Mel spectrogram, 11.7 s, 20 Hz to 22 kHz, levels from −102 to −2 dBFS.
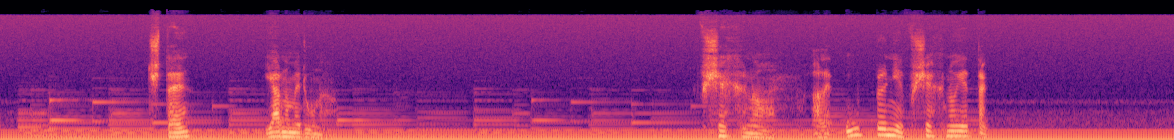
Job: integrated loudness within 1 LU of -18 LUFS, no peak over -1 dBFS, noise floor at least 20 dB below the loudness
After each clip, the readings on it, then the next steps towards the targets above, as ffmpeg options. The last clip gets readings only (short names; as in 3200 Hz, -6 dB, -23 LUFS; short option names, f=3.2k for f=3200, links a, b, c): hum 60 Hz; harmonics up to 300 Hz; hum level -23 dBFS; noise floor -26 dBFS; noise floor target -42 dBFS; loudness -22.0 LUFS; peak -3.5 dBFS; loudness target -18.0 LUFS
-> -af "bandreject=f=60:t=h:w=6,bandreject=f=120:t=h:w=6,bandreject=f=180:t=h:w=6,bandreject=f=240:t=h:w=6,bandreject=f=300:t=h:w=6"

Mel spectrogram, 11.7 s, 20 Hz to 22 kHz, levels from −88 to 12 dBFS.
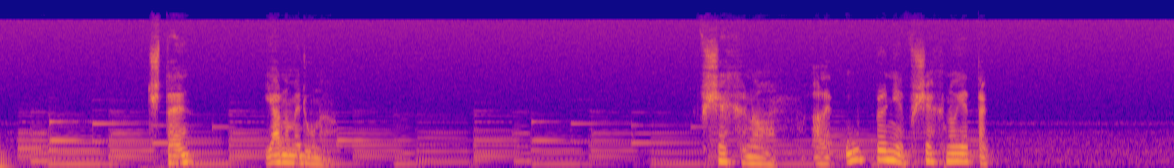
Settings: hum none; noise floor -39 dBFS; noise floor target -41 dBFS
-> -af "afftdn=nr=6:nf=-39"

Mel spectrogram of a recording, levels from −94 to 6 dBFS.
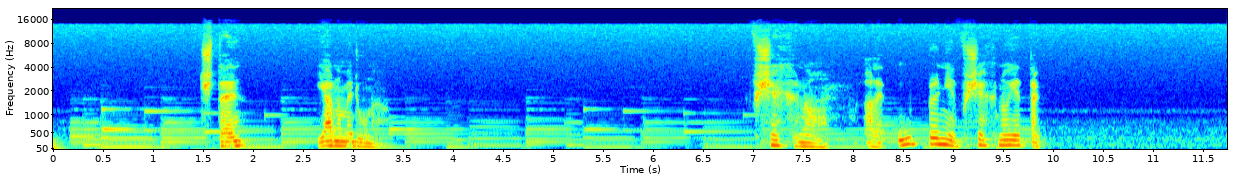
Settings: noise floor -43 dBFS; loudness -21.0 LUFS; peak -4.5 dBFS; loudness target -18.0 LUFS
-> -af "volume=3dB"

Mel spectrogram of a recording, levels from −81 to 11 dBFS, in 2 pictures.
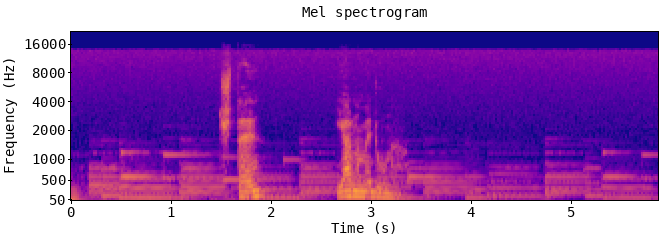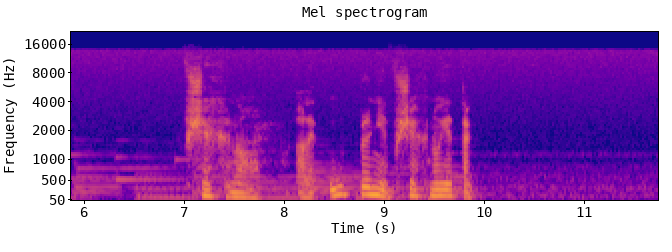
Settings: loudness -18.0 LUFS; peak -1.5 dBFS; noise floor -40 dBFS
